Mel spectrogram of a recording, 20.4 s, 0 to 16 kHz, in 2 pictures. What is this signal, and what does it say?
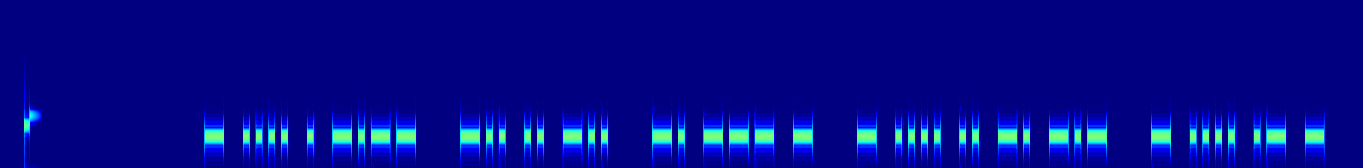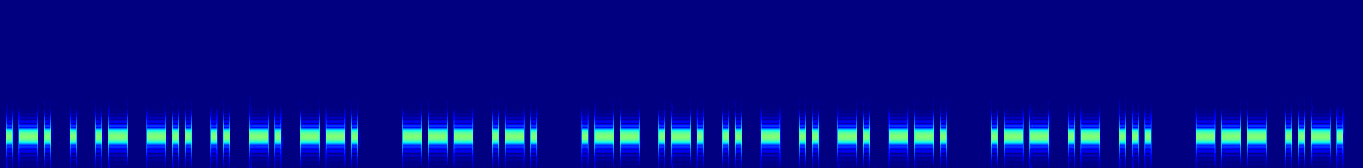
Morse code, heard as a keyed tone, about 25 wpm, 700 Hz. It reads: THEY DID NOT THINK THAT READING OR WRITING WAS OF
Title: Sentences from Top 1000 Words - Review Part 3 - 25wpm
